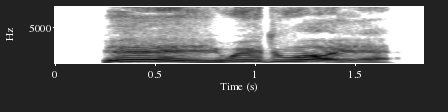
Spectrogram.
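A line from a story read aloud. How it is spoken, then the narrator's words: Growled. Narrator (Russian): зарычал Калор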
